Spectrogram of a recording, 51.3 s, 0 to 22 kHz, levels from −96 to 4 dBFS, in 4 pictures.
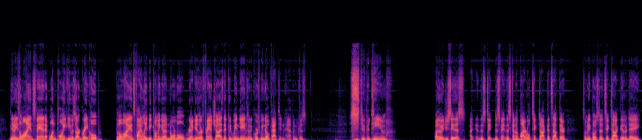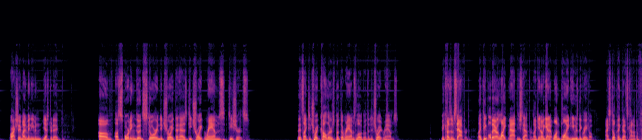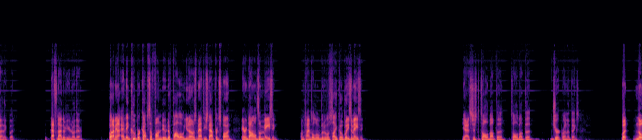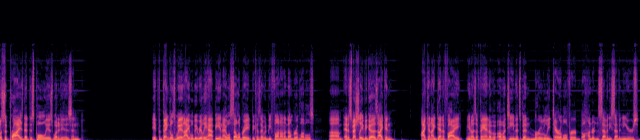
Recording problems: wrong speed, natural pitch; too fast; 1.5 times normal speed

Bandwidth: 15 kHz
